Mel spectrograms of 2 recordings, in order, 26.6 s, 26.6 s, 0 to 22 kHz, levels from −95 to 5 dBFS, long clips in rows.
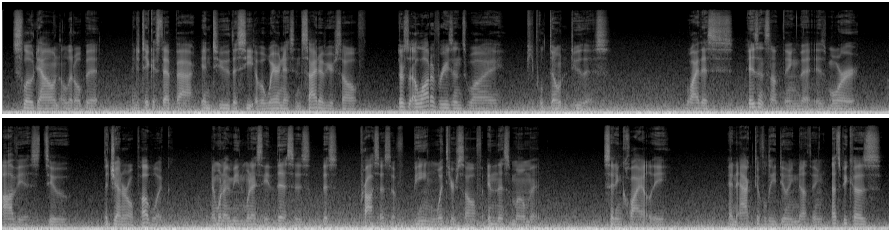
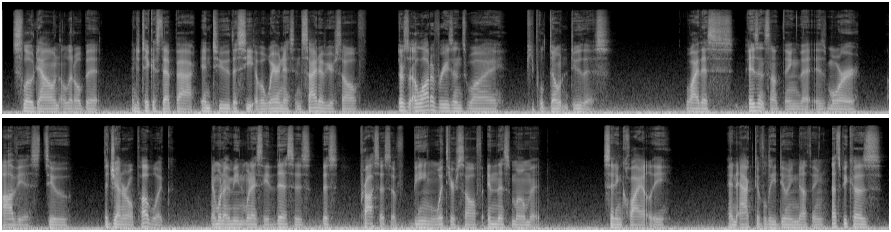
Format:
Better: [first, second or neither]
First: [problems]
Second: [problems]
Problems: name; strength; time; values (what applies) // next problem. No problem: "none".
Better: second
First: low rumble; loud; throughout; 6 dB below the speech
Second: low rumble; faint; throughout; 25 dB below the speech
